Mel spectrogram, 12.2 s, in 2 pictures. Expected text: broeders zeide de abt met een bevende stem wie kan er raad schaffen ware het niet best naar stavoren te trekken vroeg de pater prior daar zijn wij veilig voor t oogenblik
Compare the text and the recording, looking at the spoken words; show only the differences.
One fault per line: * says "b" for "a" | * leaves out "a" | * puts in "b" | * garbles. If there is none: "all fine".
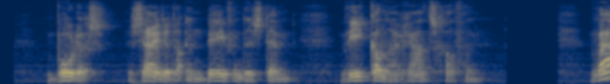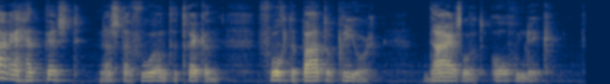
* leaves out "abt met"
* leaves out "niet"
* leaves out "zijn wij veilig"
